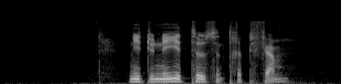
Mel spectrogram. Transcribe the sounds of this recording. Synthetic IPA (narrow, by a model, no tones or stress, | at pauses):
nɪt̪ːɪʊniːʊt̪ʰʉ̟ːsənt̪ʰɾɛt̪ːɪ̥fɛ̰mː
